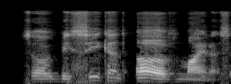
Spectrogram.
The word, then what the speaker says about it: secant: um C can time x okay that's that's pronounced secant of negx it's not it's not really times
